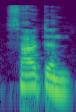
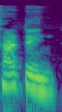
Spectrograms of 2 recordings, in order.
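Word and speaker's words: certain: ওয়ার্ডটি হচ্ছে সার্টেন, সার্টেন, এটাকে আমরা ভুল করে বলি সার্টেইন। কেন টেইন বলি? TAIN, টেইন, কিন্তু যেহেতু সিলাবিক কনসোনেন্ট এন রয়েছে লাস্ট সিলেবেলে তাহলে এটাকে আমরা উচ্চারণ করব টান, টান এমন করে, কারণ অন্য যে ভাওয়াল রয়েছে এই ভাওয়ালগুলোকে এই সিলাবিক কনসোনেন্ট উচ্চারণ করতে দেবে না, তাই এর উচ্চারণটি হবে সার্টেন, সার্টেন।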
